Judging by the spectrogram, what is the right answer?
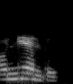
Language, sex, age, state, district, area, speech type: Odia, female, 30-45, Odisha, Cuttack, urban, conversation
